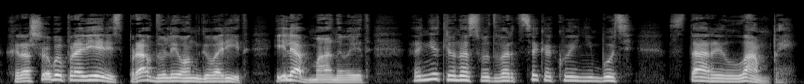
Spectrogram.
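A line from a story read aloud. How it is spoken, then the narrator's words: Laughing. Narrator (Russian): Будур рассмеялась и сказала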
